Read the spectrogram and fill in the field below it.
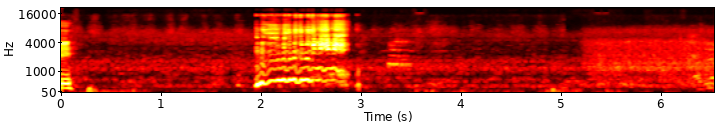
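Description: A goat gives one loud, wavering bleat close by while being bathed on the day of Goru Bihu, followed by quieter rustling and a softer hiss of water.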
